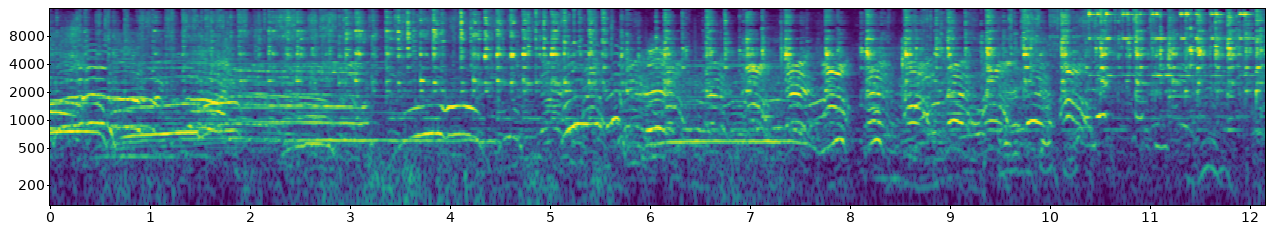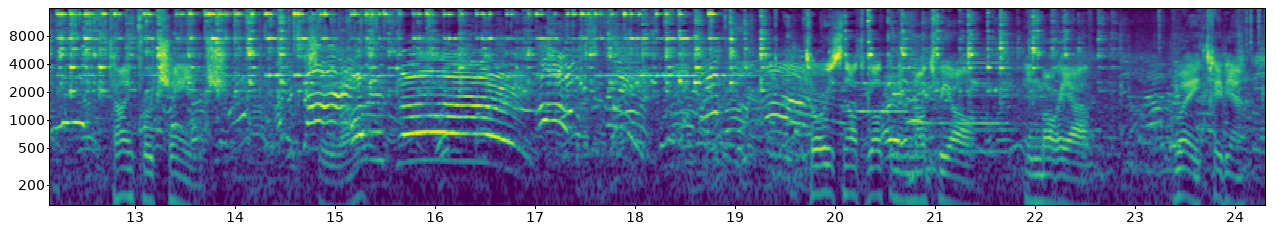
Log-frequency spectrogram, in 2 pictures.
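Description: A crowd of men and women chants and shouts outdoors.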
